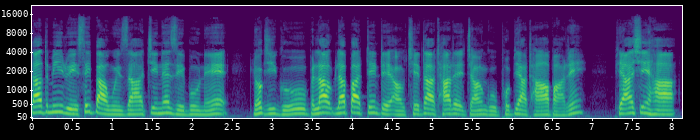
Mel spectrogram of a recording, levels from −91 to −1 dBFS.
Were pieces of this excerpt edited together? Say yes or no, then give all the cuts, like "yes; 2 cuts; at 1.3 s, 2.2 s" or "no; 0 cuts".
yes; 1 cut; at 2.9 s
